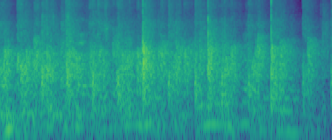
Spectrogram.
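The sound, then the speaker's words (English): A crowd claps together in a dense, steady burst of applause lasting a few seconds, fairly loud, with some murmuring voices mixed in. “So you either give me all your claps or no claps.”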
